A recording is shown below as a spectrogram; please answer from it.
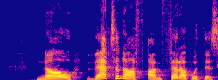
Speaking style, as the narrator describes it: he said loudly

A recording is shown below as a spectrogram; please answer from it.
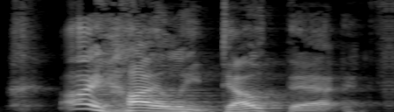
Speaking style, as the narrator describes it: Frederick laughed

